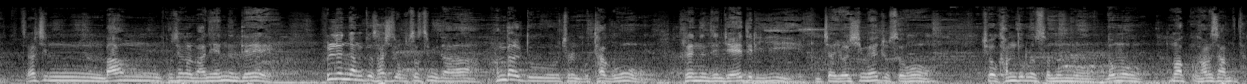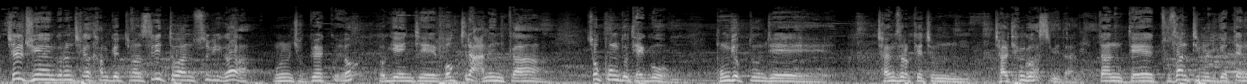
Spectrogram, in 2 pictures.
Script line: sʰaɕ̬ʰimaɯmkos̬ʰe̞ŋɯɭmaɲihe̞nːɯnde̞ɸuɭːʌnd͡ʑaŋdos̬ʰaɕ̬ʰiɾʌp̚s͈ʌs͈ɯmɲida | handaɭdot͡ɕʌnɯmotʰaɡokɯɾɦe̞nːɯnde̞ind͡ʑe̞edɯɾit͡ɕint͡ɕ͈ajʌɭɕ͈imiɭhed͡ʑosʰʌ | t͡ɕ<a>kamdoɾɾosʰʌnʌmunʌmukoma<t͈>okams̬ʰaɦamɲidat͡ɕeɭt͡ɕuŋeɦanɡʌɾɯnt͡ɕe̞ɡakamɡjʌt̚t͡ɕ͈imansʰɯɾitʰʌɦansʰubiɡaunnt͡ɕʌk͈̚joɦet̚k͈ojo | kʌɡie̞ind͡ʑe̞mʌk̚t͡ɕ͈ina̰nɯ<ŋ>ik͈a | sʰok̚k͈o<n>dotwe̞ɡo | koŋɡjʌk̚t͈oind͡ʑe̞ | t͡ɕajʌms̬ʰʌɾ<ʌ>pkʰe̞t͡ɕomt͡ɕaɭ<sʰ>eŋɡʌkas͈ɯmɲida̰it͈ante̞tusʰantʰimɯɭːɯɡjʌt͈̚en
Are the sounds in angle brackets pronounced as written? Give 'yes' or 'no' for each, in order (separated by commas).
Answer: no, no, no, no, yes, no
